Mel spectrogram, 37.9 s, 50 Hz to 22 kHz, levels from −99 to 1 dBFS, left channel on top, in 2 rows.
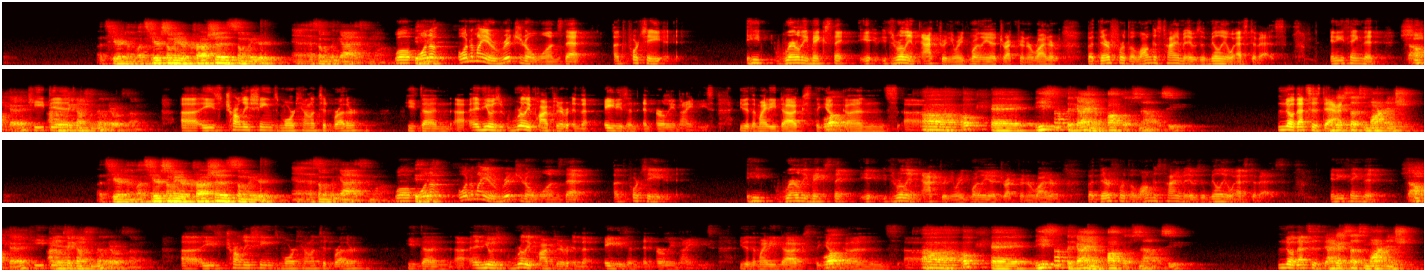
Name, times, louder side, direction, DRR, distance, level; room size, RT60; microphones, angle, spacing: voice 1, 1.3-3.6 3.9-5.1 5.5-5.8 18.7-19.3 19.6-20.8 29.9-30.2 31.1-34.7 36.6-37.6, equal, 25° right, -3 dB, 1.1 m, -30 dB
voice 2, 5.2-5.8 6.1-7.7 8.1-8.9 9.9-17.4 17.7-18.3 18.7-19.0 19.3-19.9 21.3-23.7 24.4-31.3 36.0-36.8, left 6 dB, 75° left, 12 dB, 0.5 m, -35 dB
9.8 x 8.6 x 2.7 m, 0.66 s
head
